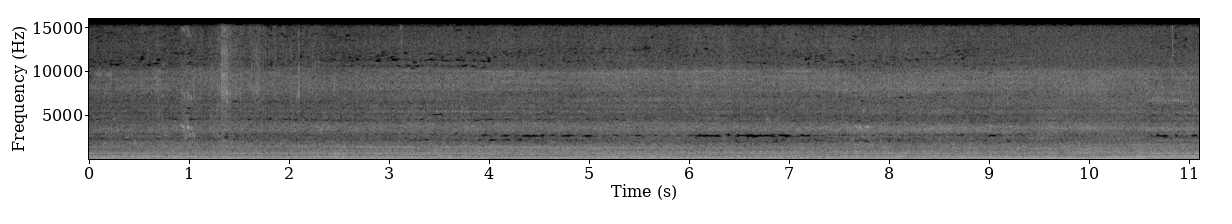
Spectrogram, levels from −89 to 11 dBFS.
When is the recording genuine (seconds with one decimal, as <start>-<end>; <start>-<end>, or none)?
0.0-9.4; 10.6-11.1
